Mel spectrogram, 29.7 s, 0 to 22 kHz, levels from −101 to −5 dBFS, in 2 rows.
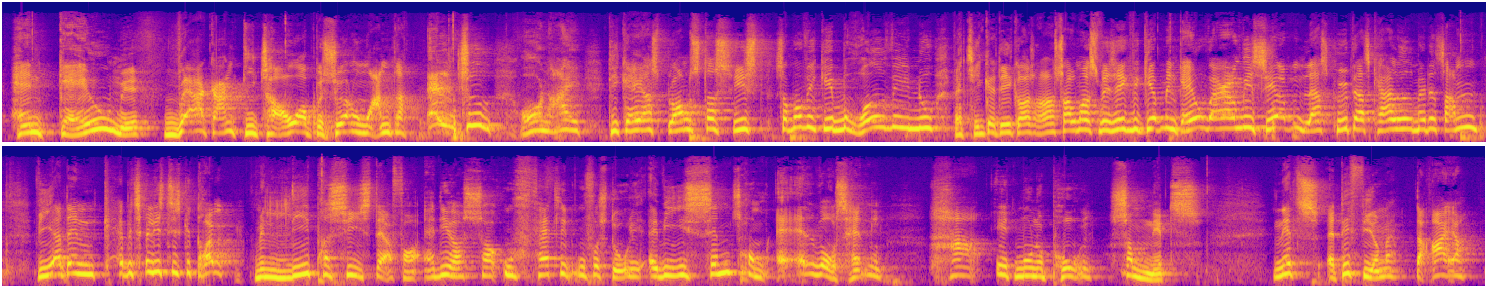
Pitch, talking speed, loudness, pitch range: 230 Hz, 180 wpm, -11 LUFS, 195-265 Hz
